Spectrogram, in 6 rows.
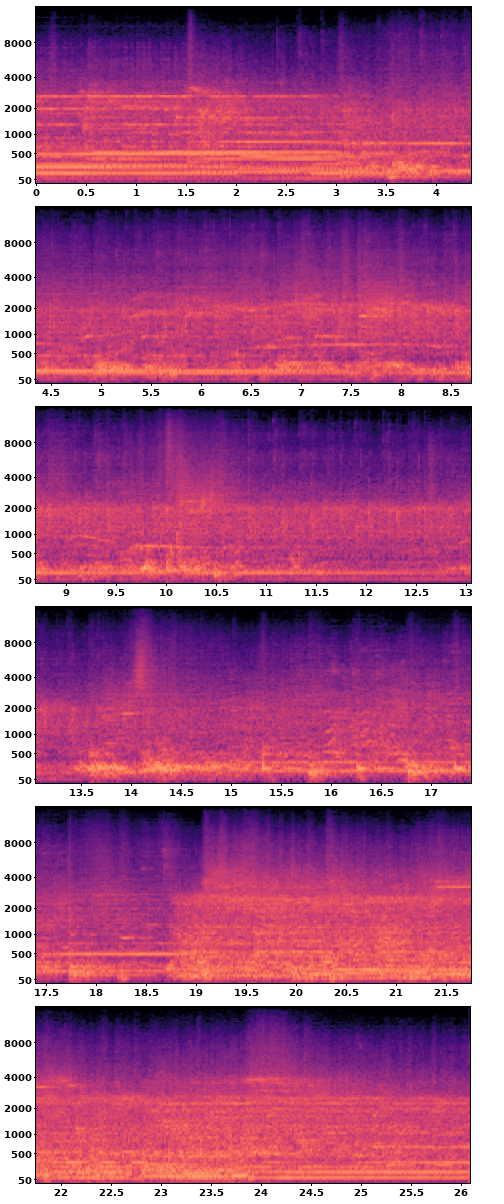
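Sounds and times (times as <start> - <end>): electric guitar drone: 0.0 - 15.8, 18.6 - 26.0
audience noise: 0.0 - 26.0
audience clapping: 2.6 - 15.8, 18.8 - 26.0
live rock band: 17.9 - 26.0.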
